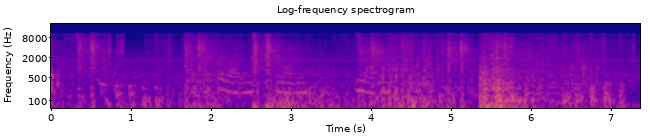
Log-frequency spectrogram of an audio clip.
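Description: Rapid bursts of gunfire crackle through a shooter video game, sharp repeated shots clustered in volleys while people talk over the action.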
